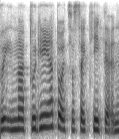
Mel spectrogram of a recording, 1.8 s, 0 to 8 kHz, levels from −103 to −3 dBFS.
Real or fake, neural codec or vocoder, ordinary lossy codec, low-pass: fake; autoencoder, 22.05 kHz, a latent of 192 numbers a frame, VITS, trained on one speaker; Opus, 32 kbps; 7.2 kHz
